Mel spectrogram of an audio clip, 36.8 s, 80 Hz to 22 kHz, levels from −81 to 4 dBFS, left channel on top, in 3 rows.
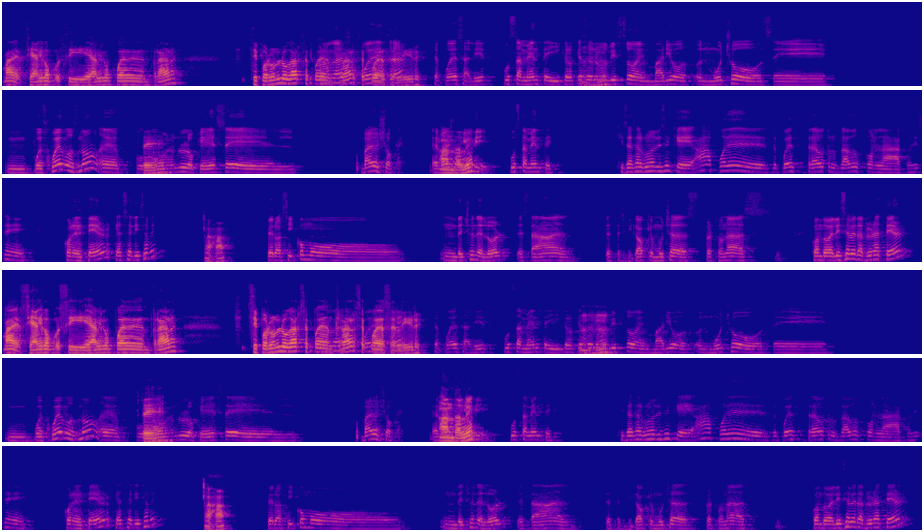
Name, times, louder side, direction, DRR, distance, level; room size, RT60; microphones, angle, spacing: voice 1, 0.0-2.7 3.3-5.6 7.7-8.1 14.1-14.5 18.1-18.6 27.2-27.6, right 5 dB, 85° right, 0.6 m, -33 dB
voice 2, 4.2-5.4 5.8-11.0 12.3-16.2 17.1-17.6 18.0-18.7 19.0-19.6 20.5-24.9 25.4-26.6 28.1-29.9 30.4-32.2 32.6-34.7 35.3-36.6, left 3 dB, 70° left, 1.0 m, -44 dB
18.0 x 15.5 x 2.3 m
head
